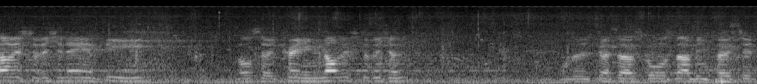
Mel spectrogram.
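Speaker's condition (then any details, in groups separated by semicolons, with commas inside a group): No condition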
